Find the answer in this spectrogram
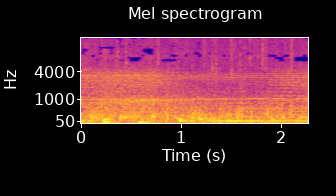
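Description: Soundtrack music with long, low bass notes over a steady hiss.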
